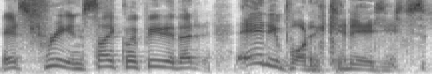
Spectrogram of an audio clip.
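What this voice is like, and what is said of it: Shifting Scottish to Kiwi accent. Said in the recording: “You did about four different accents then... In one sentence, it started off Scottish, ended up with, like, Kiwi.”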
